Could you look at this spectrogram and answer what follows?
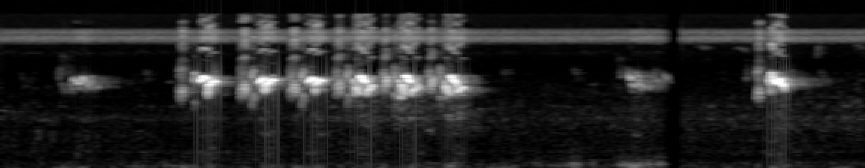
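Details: Sooty-headed bulbul, a lively lure bird calling to seek out a rival, used as bait to draw other bulbuls: a brisk run of six short chirpy notes about three a second, single notes before and after, over a steady high electronic whine.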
